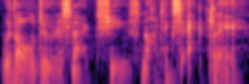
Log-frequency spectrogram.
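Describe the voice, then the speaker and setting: A wealthy, melancholy gentleman, acted by a man speaks formally in an old-time radio play. His voice is husky and creaky, moving freely up and down within a polite reserve. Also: medium pitch, lively intonation, slow, exaggerated voice. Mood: curious, charmed.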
